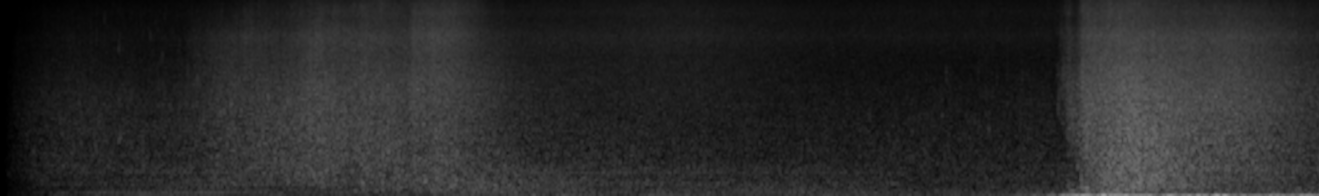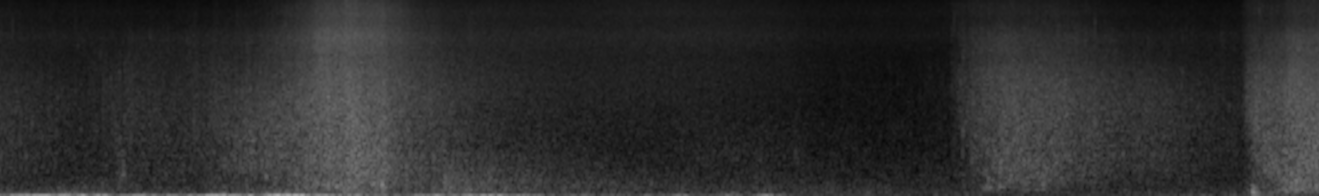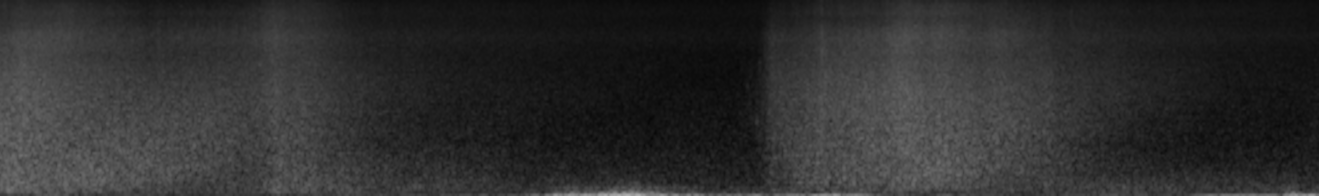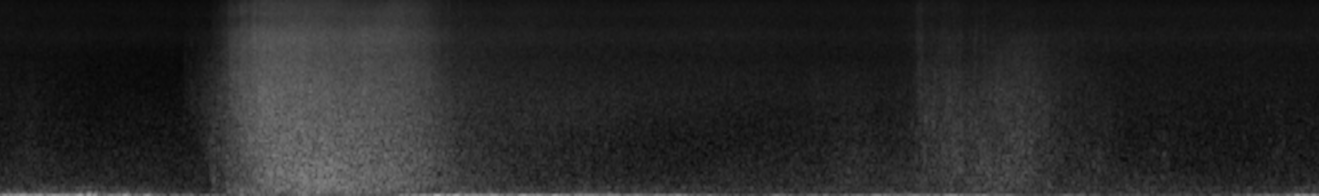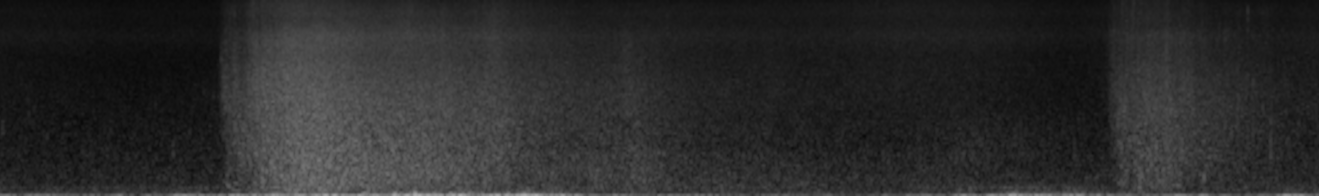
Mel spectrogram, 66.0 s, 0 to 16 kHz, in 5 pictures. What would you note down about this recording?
Sound of the waves, Very hot weather, In the beach, Zoom H6 XY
